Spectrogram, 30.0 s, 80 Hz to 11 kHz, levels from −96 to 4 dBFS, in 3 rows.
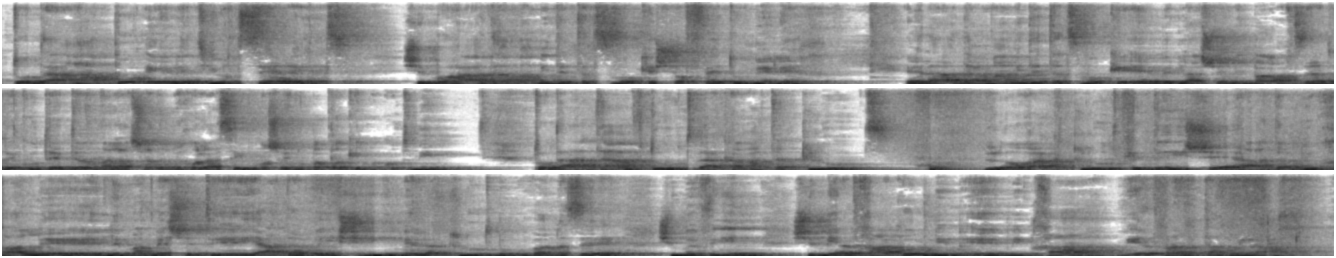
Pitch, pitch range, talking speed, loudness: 130 Hz, 120-145 Hz, 110 wpm, -16 LUFS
